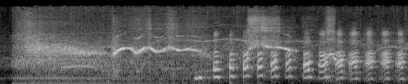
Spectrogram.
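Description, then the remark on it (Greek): A person whistles a wavering, high-pitched tune for about two seconds, then the whistle gives way to a quick run of rhythmic, chuckling laughter bursts. “Σφύρα, σφύρα, σφύρα, σφύρα.”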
